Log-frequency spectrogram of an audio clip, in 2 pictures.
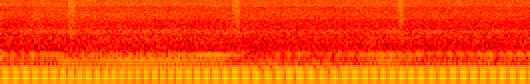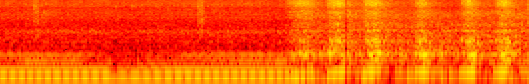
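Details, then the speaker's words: Big-turbo Supra on ECU Master Black Series, drive-by-wire, fuel tables dialed in with air-fuel ratio sensor, first start-up before first drive: steady smooth idle, then quick clean throttle blips, no misfire or stumble; normal revving. "fuel tables are all dialed in now with that air fuel ratio sensor reading running good super responsive with that drive by wire it's like super responsive it feels so good"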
